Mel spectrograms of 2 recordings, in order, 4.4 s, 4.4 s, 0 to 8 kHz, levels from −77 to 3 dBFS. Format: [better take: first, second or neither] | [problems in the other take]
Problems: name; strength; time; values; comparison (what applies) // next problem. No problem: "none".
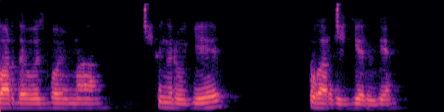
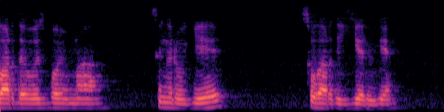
second | noise reduction (neural mask model Resemble Enhance denoiser)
